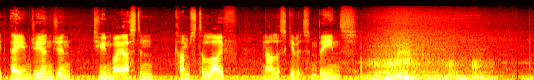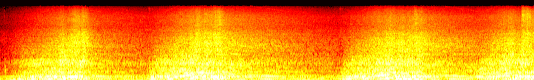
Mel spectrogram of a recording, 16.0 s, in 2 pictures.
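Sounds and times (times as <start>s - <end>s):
car engine revving: 4.0s - 16.0s.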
